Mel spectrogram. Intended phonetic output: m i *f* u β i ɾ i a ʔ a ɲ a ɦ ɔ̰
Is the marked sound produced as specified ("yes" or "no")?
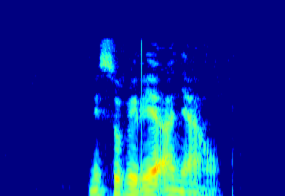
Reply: no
